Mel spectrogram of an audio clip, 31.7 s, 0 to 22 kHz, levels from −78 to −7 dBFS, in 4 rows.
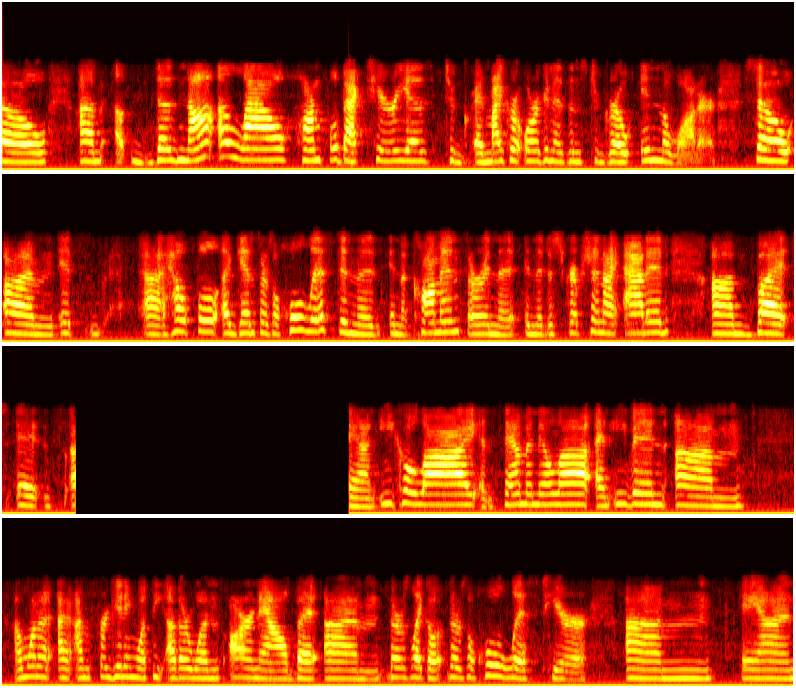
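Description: At 16.57 s the sound drops out to silence, returning at 19.31 s, about 2.74 s gone with no room tone at all. This audio dropout to silence likely comes from lost input while zeros kept being written; waveform flatlines, spectrogram shows a blank band.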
